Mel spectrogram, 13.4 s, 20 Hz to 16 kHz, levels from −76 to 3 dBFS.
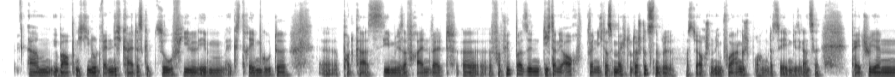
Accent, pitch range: German, 90-100 Hz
